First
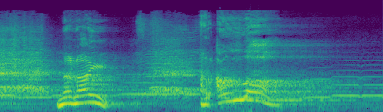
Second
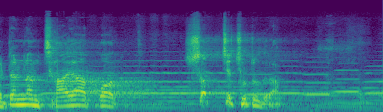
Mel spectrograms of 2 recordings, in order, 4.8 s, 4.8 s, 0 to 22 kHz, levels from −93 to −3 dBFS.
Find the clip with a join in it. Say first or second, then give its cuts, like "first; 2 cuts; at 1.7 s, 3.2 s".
first; 1 cut; at 3.8 s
